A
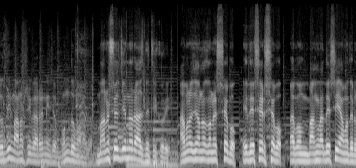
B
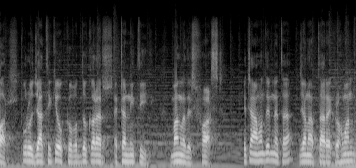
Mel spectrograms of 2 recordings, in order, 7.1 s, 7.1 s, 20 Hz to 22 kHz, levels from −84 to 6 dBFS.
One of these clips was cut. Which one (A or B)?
A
